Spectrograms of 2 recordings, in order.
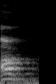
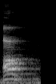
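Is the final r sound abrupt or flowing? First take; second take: abrupt; abrupt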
